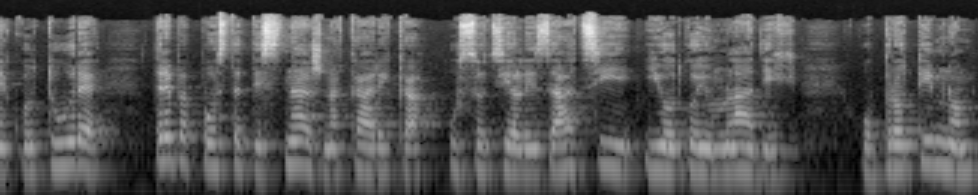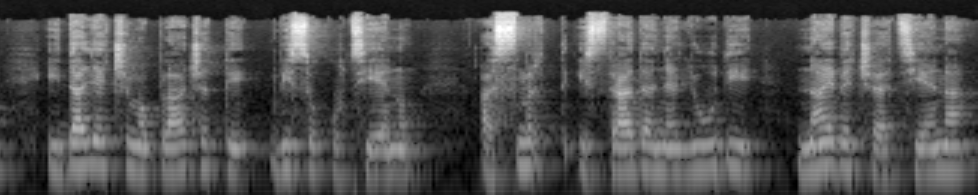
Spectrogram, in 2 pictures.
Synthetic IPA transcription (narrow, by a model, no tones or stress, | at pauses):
ekulˠt̪uːɾe̞ | t̪ɾe̞bapo̞st̪at̪isnaːʒnakaɾikauso̞t̪sializaːt̪sijiio̞d̪ɡo̞jumlˠaːd̪ix | upɾo̞t̪iʋno̞m | id̪aʎe̞t͡ɕe̞mo̞plˠaːt͡ɕat̪iʋiso̞kut̪sje̞ːnu | asmr̩t̪ist̪ɾaːd̪aɲaʎuːd̪i | naːjʋe̞t͡ɕajat̪sje̞ːna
